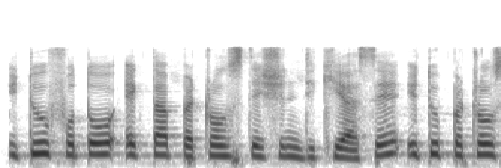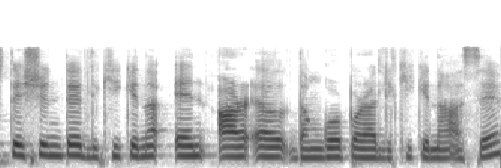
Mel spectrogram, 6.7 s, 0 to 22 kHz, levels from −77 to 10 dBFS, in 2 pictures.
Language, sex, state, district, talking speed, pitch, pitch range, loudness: Nagamese, female, Nagaland, Dimapur, 160 wpm, 210 Hz, 190-230 Hz, -17 LUFS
